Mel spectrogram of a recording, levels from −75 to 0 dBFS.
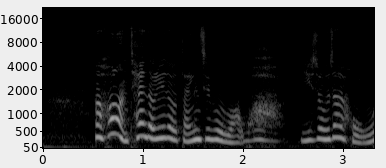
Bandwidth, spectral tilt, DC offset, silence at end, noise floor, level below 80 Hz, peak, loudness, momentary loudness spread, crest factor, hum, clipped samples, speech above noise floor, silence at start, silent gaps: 16 kHz; -5.5 dB/octave; under 0.1%; 0 s; -61 dBFS; -70 dBFS; -22 dBFS; -37 LUFS; 11 LU; 16 dB; none; under 0.1%; 25 dB; 0 s; none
